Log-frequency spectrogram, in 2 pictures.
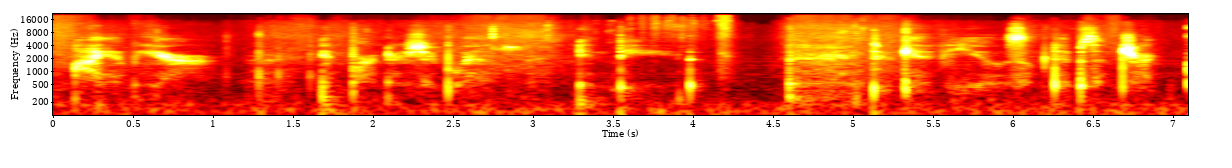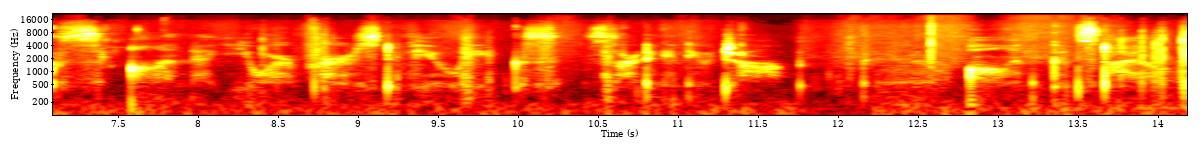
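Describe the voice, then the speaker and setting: A woman whispers at a very slow pace, with big swings in loudness. Noticeable background noise runs underneath. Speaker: ASMR creator. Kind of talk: ASMR advice talk. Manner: soft, relaxing.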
